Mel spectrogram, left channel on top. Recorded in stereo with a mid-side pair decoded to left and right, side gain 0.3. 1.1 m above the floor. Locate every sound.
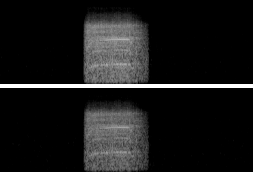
0.8 s a camera shutter: 55° left, 0.6 m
